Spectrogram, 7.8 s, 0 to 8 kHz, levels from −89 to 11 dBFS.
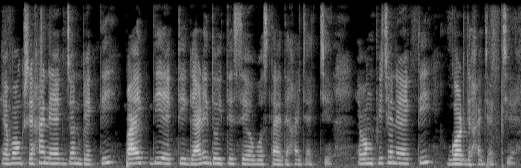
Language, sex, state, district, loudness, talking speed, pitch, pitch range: Bengali, female, Assam, Hailakandi, -19 LUFS, 145 wpm, 230 Hz, 215-245 Hz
